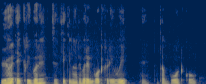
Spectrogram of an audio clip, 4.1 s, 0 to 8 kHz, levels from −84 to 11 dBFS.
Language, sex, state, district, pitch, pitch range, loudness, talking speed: Hindi, male, Bihar, Sitamarhi, 110 Hz, 105-120 Hz, -19 LUFS, 205 wpm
